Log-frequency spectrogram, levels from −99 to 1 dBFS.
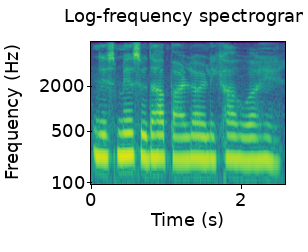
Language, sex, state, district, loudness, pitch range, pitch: Hindi, female, Arunachal Pradesh, Papum Pare, -13 LUFS, 205-225 Hz, 215 Hz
